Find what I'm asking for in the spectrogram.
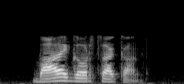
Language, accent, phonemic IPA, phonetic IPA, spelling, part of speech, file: Armenian, Eastern Armenian, /bɑɾeɡoɾt͡sɑˈkɑn/, [bɑɾeɡoɾt͡sɑkɑ́n], բարեգործական, adjective, Hy-բարեգործական.ogg
- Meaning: charitable, benevolent, philanthropic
